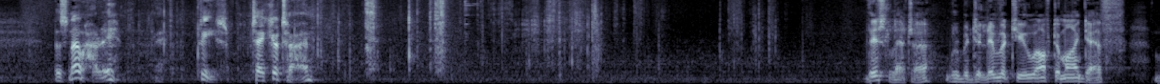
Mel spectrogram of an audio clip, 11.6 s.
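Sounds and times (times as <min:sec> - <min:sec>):
speech: 0:00.6 - 0:03.3, 0:08.7 - 0:11.5
paper knife slitting open an envelope: 0:01.6 - 0:06.6.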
